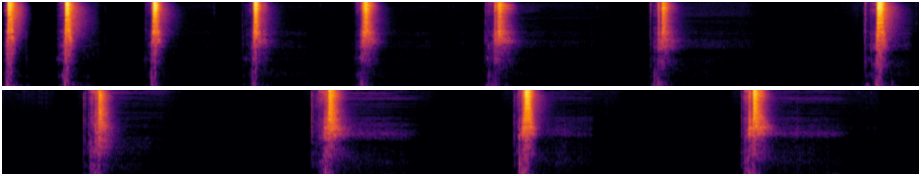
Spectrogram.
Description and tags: Household - Cloth Iron Spray
Recorded the steam spray thing on an iron close up
Spray, Steam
